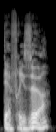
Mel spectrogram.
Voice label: hairdresser in german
